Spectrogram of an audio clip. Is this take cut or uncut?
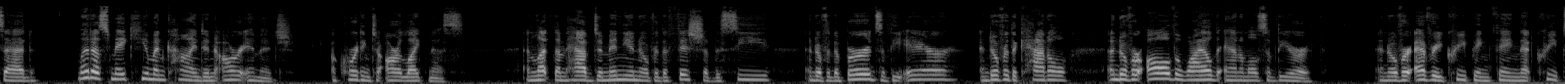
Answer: uncut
